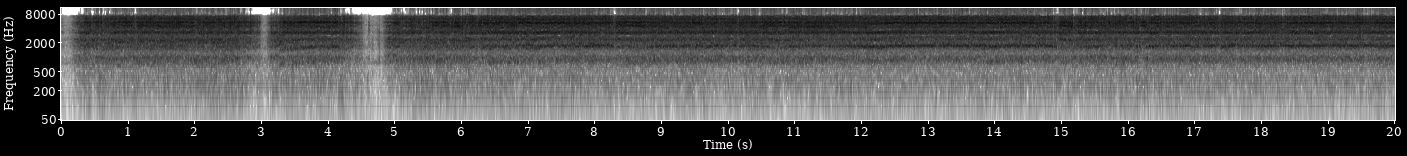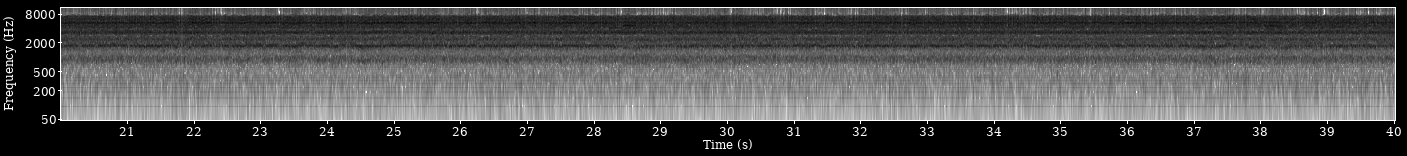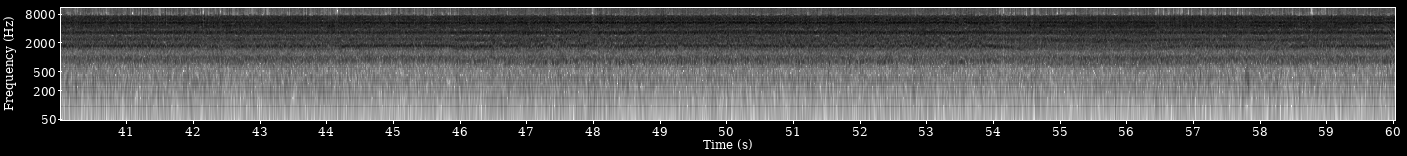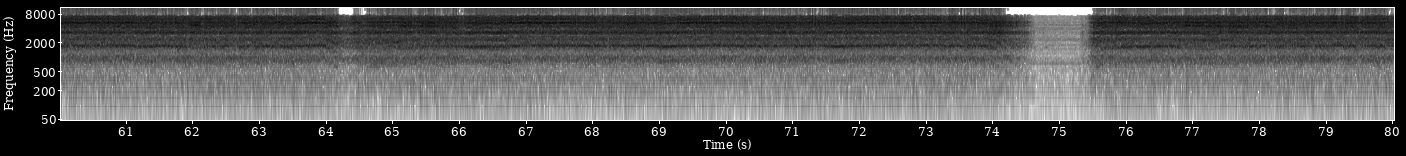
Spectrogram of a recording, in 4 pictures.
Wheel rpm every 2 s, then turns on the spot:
180, 150, 140, 220, 230, 230, 230, 220, 230, 230, 230, 230, 230, 230, 230, 230, 230, 230, 230, 230, 230, 230, 230, 210, 210, 210, 210, 210, 220, 230, 230, 210, 190, 230, 230, 230, 210, 70, 220, 230.
none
